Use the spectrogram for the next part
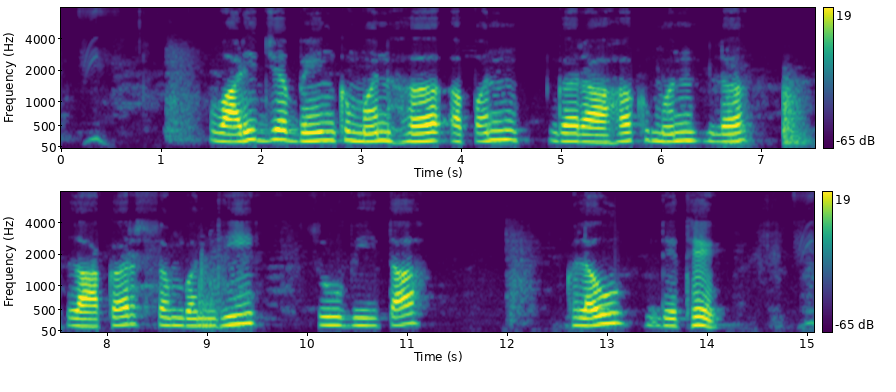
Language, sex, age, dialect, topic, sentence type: Chhattisgarhi, male, 31-35, Central, banking, statement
